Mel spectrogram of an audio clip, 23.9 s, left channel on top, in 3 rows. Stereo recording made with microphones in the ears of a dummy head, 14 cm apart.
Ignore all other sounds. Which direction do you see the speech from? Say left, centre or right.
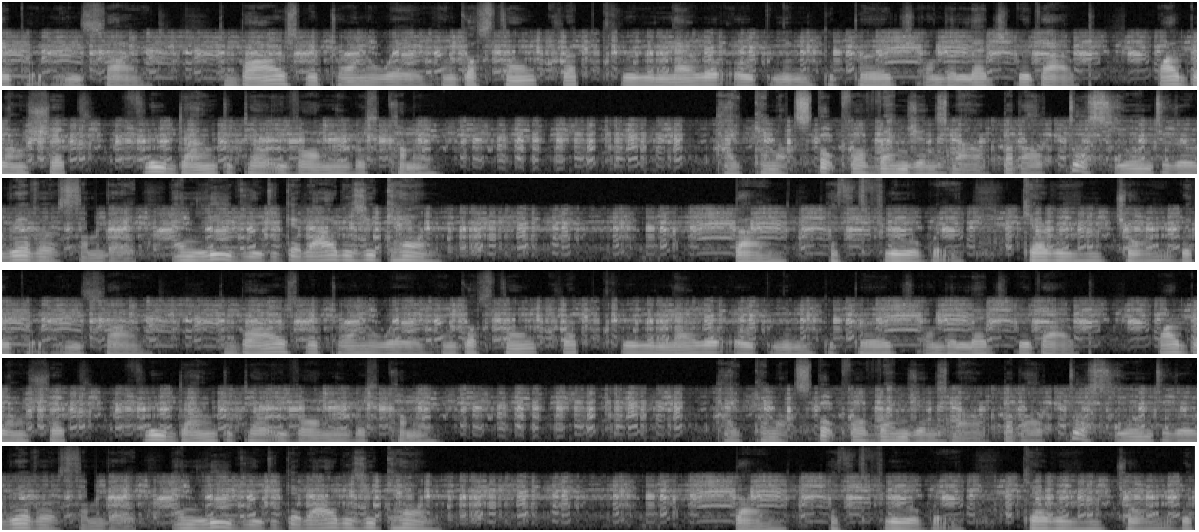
left.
